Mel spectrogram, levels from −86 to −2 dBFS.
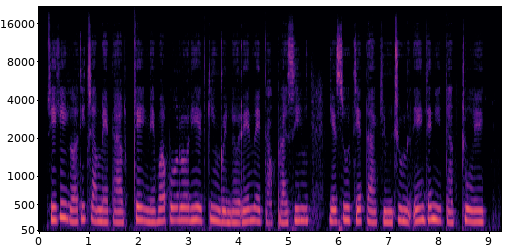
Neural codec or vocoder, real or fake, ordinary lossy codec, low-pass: codec, 44.1 kHz, 1.7 kbps, Pupu-Codec; fake; none; none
